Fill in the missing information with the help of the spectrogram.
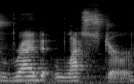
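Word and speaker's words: Red Leicester: the same way so that's why i'm actually pronouncing this cheese as red lester because i think that is how um british people pronounce it okay yeah i don't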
